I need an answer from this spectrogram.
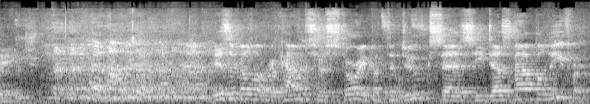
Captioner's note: laughing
